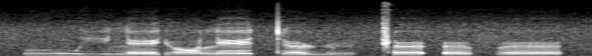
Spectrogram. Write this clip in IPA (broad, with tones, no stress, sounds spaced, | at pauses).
u˦ w i˧ l ɛ˧ ɾʲ ɔ˧ l ɛ˦ t œ˦˨ ɳ ø˨ ǁ œ˦ ʔ œ˦ f œ˦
